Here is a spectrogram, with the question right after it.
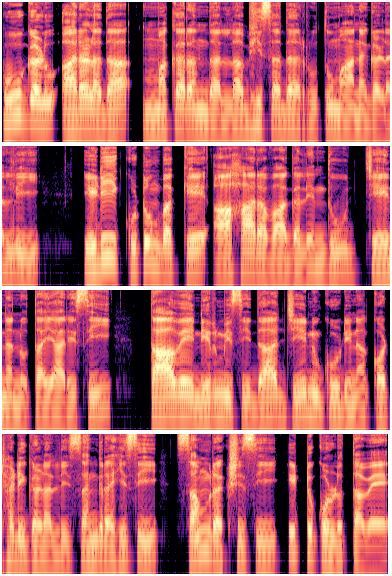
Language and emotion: Kannada, neutral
